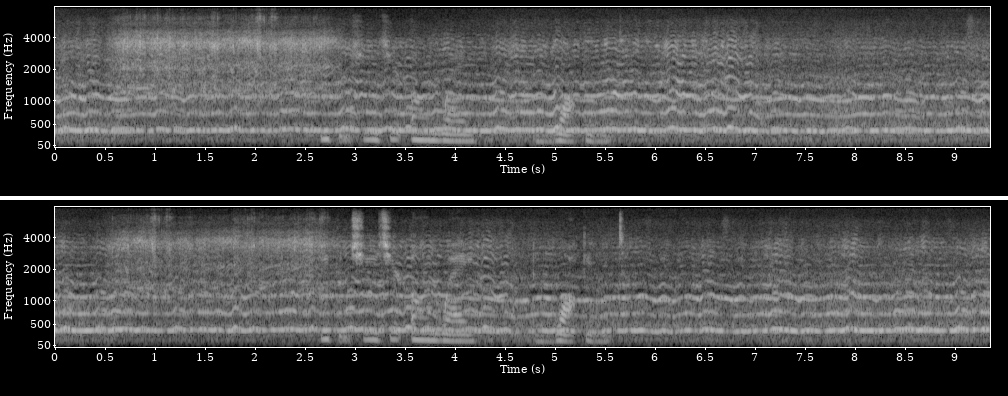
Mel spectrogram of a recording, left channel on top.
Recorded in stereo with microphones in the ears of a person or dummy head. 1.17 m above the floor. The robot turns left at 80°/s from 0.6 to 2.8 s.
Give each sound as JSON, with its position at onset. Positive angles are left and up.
{"t": 2.6, "sound": "a woman speaking", "side_deg": -55}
